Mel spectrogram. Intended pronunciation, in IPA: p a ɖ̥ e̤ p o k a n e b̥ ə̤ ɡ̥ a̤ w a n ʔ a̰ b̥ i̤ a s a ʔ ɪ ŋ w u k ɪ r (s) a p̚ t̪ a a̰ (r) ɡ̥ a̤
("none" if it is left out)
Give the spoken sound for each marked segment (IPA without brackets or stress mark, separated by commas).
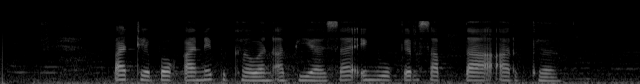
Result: s, r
